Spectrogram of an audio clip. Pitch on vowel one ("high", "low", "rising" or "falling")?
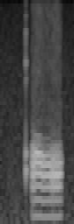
low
